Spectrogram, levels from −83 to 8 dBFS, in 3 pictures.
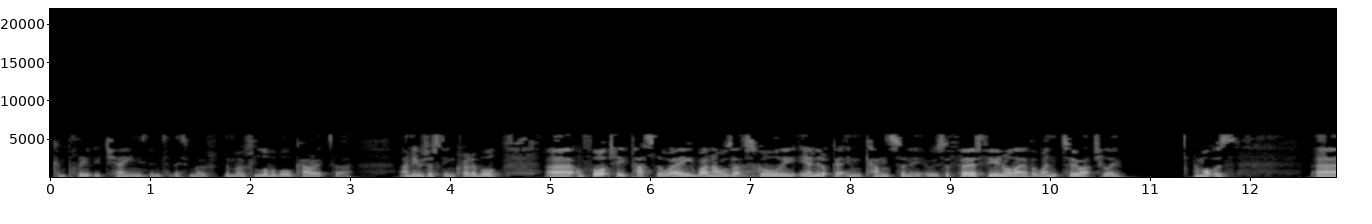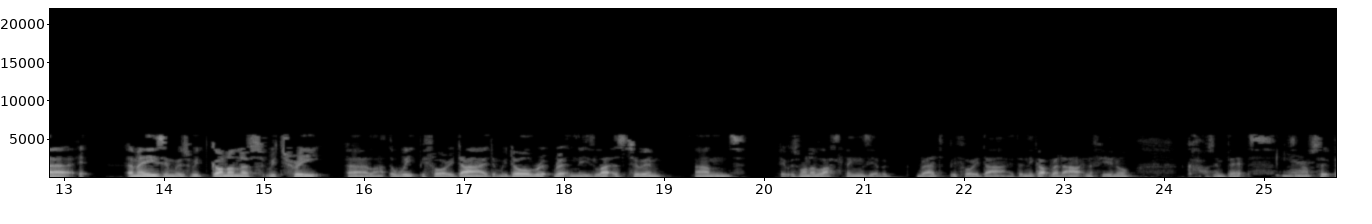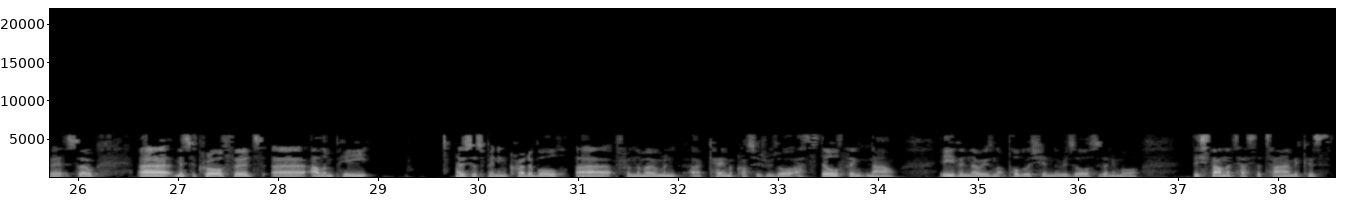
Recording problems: garbled, watery; badly; nothing above 5.5 kHz

